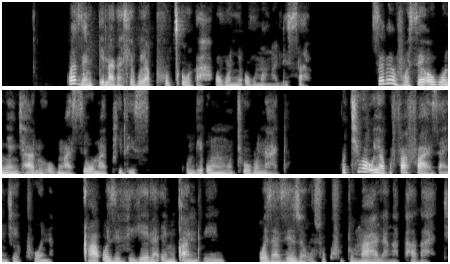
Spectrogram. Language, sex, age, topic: North Ndebele, female, 25-35, health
